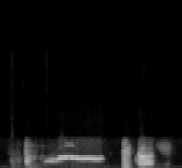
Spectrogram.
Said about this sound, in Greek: Είναι παπαγάλο. Ναι, ναι, έχει πολλά.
